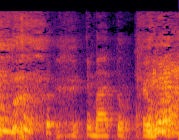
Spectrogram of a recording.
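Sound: cough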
